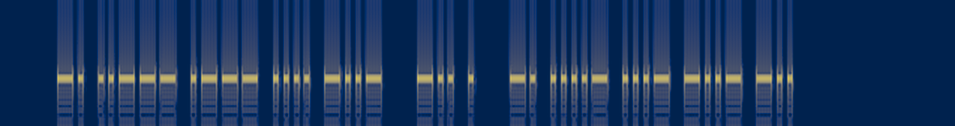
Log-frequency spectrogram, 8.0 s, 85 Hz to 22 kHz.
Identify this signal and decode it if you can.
Morse code, heard as a keyed tone, about 27 wpm, 700 Hz. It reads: N2JHX DE N4VXD
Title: USA Callsign DE Callsign - 5 Characters - 28wpm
